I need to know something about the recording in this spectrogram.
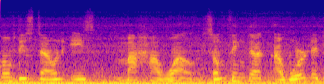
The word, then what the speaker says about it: Mahahual: The name of this town is Mahahual. Something that, a word that you may have never heard before. Let me spell it for you. M-A-H-A-H-U-A-L.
